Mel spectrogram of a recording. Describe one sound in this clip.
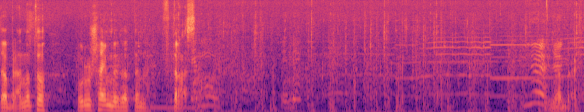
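A horse's hooves thud on a dirt path.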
